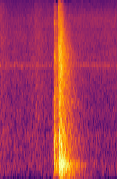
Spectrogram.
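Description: A door shutting: one loud thud about a second in, dying away within half a second.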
